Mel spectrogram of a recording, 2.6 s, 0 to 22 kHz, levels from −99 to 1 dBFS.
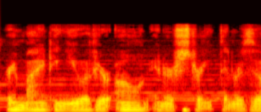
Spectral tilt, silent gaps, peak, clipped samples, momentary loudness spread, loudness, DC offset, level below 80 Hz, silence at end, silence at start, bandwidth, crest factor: -4 dB/octave; none; -10 dBFS; under 0.1%; 7 LU; -27 LUFS; under 0.1%; -38 dBFS; 0 s; 0 s; 9.4 kHz; 16 dB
